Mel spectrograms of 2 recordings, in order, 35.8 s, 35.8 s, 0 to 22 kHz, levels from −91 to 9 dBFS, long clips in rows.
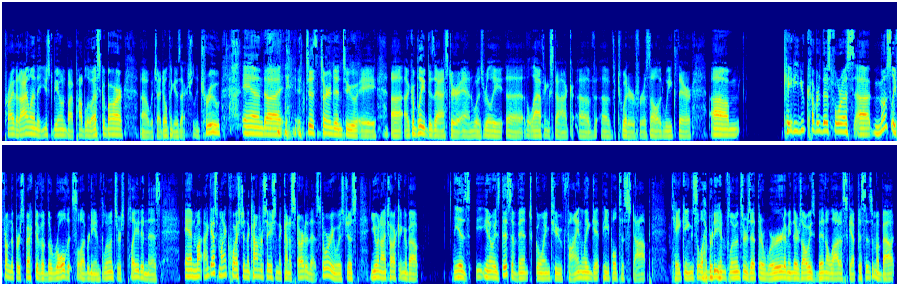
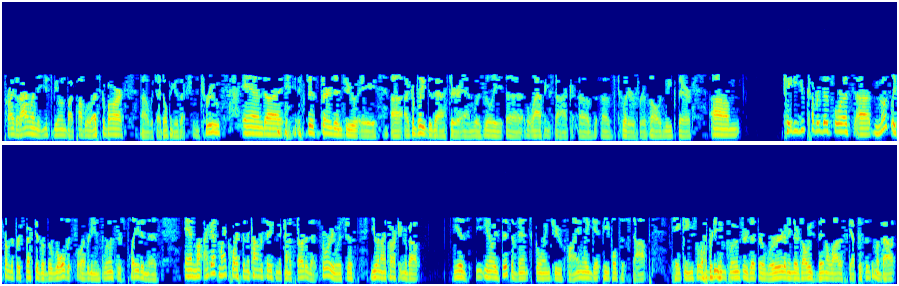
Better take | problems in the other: first | garbled, watery; badly; nothing above 3 kHz; slightly in the first

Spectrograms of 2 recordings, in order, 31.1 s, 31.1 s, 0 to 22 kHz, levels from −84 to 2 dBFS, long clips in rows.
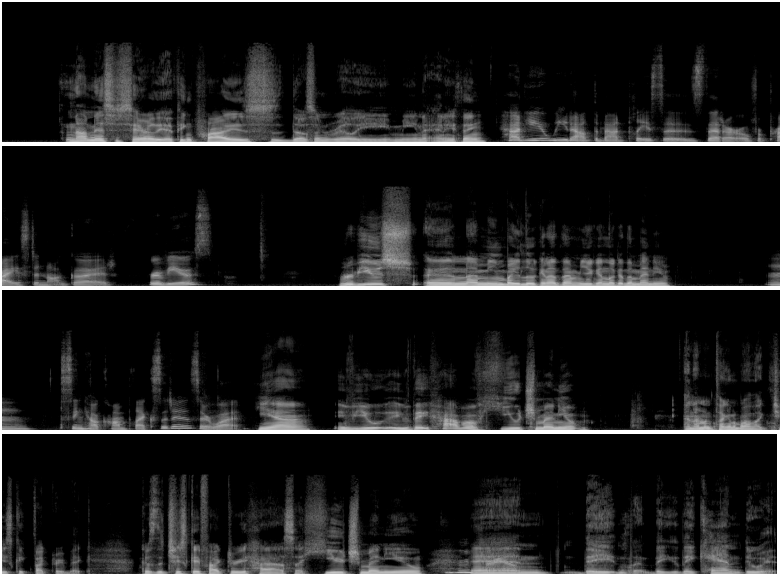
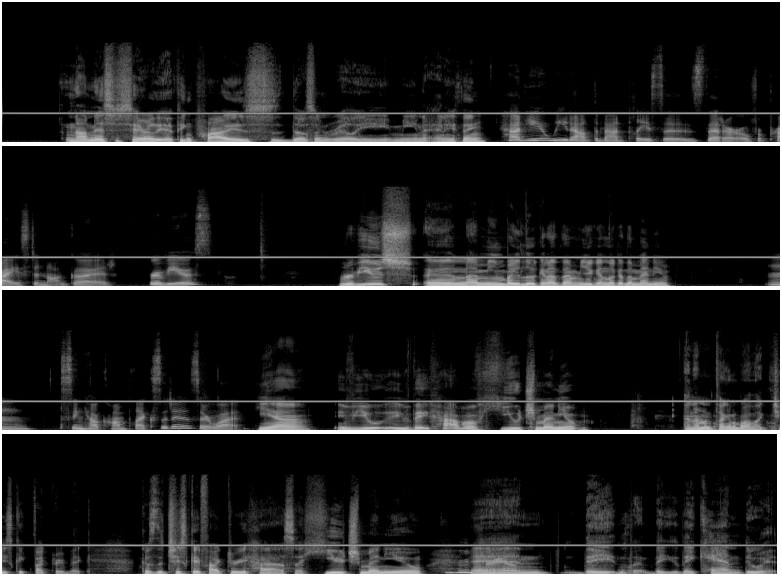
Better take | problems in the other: first | high-pitched whine; loud; throughout; 4.5 kHz, 5 dB below the speech

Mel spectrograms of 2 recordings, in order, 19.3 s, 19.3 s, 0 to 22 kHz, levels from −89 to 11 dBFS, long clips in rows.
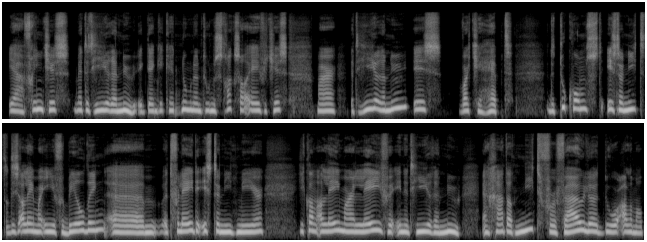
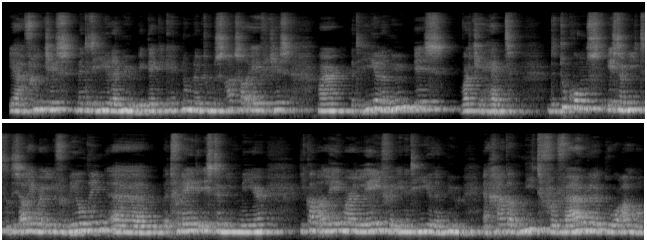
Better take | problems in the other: first | room echo; noticeable; dies away in 0.8 s // off-mic speech; far

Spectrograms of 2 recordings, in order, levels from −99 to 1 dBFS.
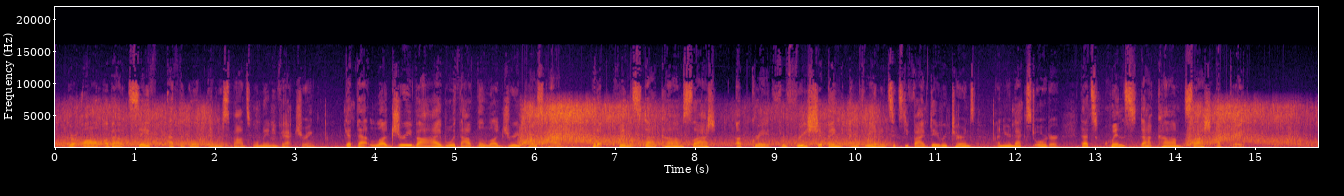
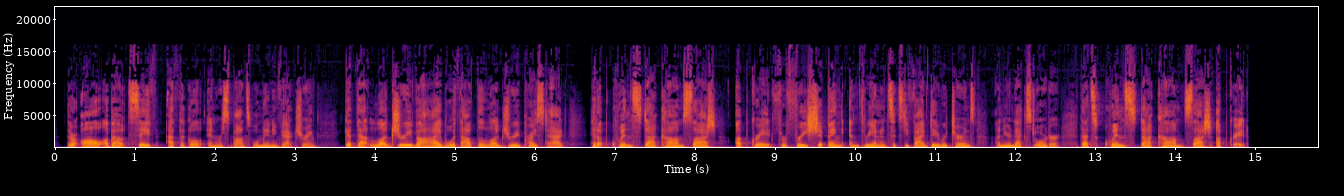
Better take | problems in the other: second | wind noise on the microphone; heavy; 2 dB above the speech

